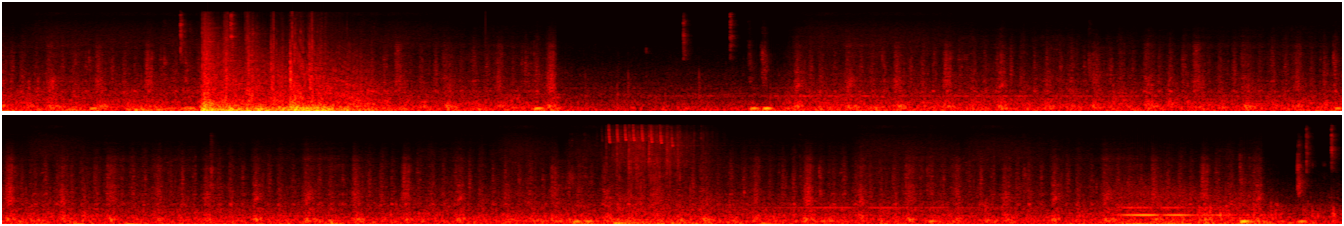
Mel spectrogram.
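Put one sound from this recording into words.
A small submarine hums steadily as it moves through deep water.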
